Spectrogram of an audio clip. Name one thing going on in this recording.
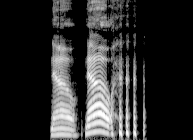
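A man laughs loudly.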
